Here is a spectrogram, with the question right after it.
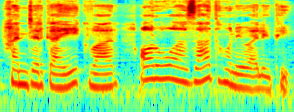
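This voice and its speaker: A woman narrates a children's fairy tale in a scripted storytelling style. Her pitch is medium with a fairly lively melody, and music plays behind her.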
